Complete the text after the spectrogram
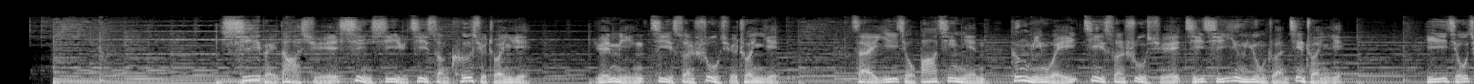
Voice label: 男6号专题 深沉大气

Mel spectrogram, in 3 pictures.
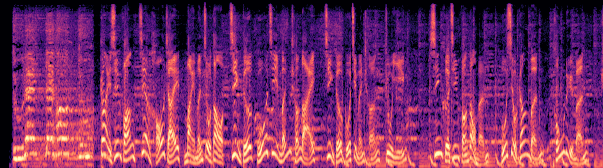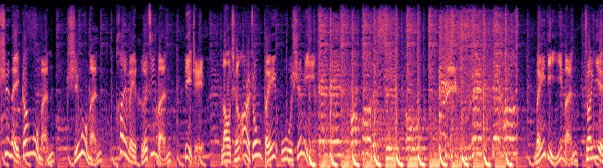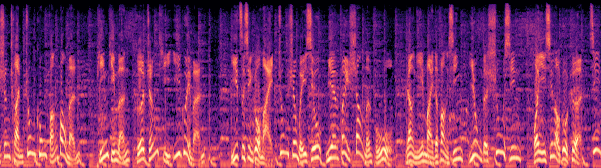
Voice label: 男 促销, 促销男配; 敬德国际门城

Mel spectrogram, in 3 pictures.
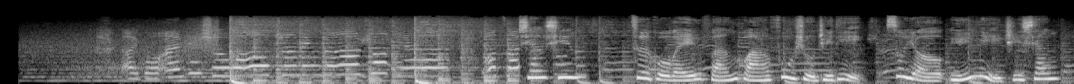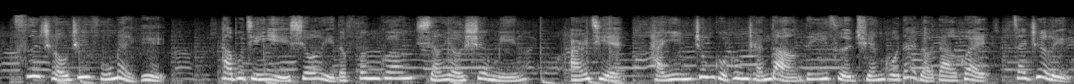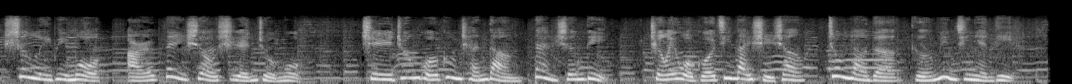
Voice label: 女 解说 游历; 嘉兴

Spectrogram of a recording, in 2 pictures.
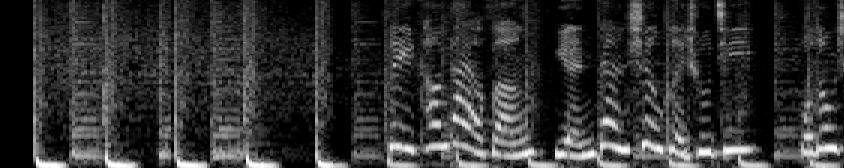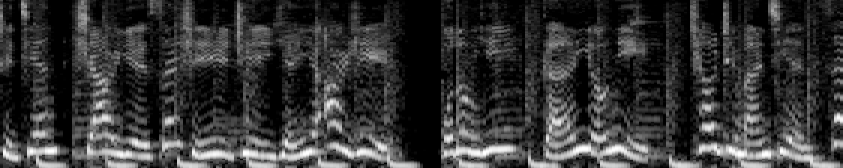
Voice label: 女 促销 大药房, 促销女配; 利康大药房

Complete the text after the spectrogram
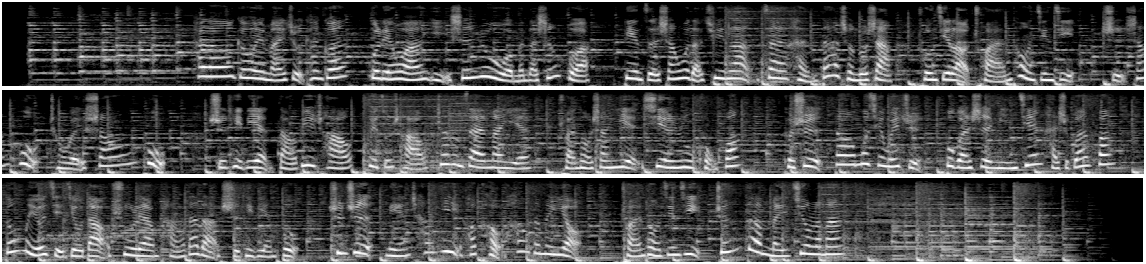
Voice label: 轻快; 飞碟说

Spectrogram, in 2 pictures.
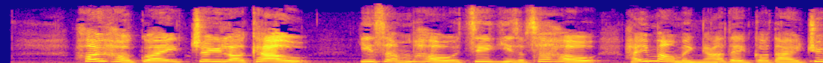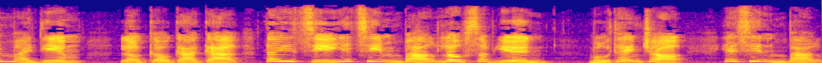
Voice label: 粤语女; 雅迪

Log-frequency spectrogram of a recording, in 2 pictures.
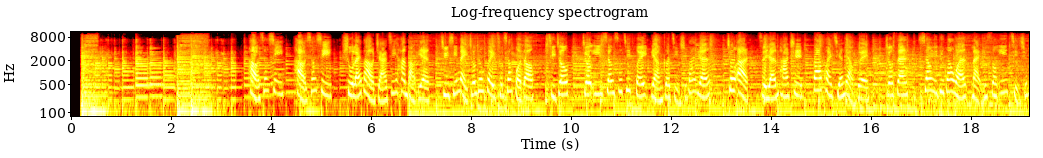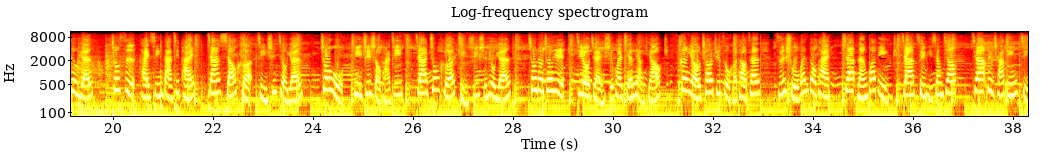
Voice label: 女 促销 炸鸡汉堡店; 薯莱堡炸鸡汉堡店

